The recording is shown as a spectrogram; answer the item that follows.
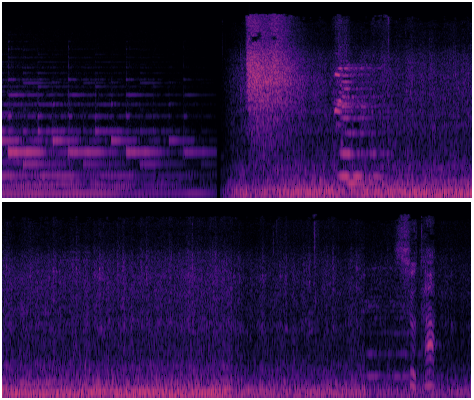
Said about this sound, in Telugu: అప్పుడే రైలు వచ్చేస్తోంది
